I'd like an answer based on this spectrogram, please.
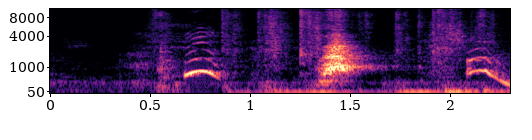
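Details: A Malshi poodle dog greeting its owner as he comes home: a bright falling yelp, then a short harsh bark, then another high whine sliding downward, with a quiet room behind.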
